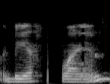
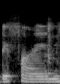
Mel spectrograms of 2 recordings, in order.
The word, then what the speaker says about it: Dfyn: Yeah, so Dfyn, you can pronounce it, however, it does not have vowels. So DFYN. So some people call it define, some will call it Dfyn, some will call it something entirely new.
